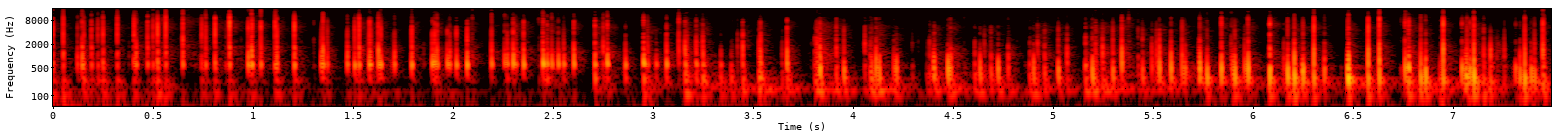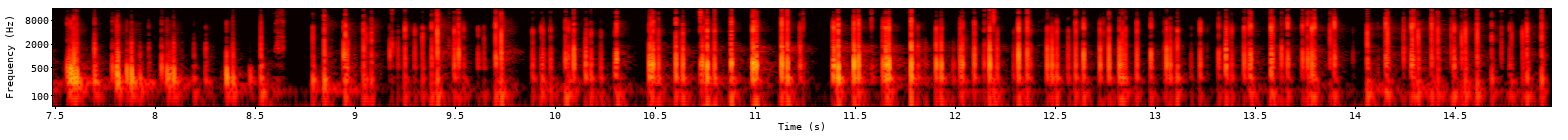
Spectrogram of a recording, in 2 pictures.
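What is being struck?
Plastic mannequin head.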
